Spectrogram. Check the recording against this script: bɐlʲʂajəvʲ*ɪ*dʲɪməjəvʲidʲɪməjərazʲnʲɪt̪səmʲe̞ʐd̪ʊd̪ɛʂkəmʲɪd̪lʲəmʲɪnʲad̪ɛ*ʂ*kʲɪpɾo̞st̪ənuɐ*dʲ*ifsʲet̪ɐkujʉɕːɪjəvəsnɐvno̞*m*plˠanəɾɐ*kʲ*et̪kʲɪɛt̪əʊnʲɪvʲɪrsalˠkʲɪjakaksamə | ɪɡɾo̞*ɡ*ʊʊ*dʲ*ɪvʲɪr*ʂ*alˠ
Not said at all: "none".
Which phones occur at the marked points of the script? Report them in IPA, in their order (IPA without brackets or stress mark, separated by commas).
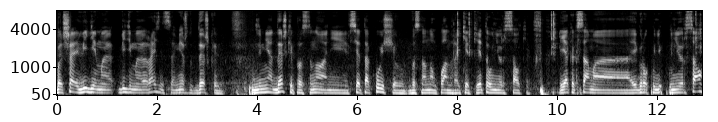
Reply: i, ʂ, nʲ, m, kʲ, k, nʲ, s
